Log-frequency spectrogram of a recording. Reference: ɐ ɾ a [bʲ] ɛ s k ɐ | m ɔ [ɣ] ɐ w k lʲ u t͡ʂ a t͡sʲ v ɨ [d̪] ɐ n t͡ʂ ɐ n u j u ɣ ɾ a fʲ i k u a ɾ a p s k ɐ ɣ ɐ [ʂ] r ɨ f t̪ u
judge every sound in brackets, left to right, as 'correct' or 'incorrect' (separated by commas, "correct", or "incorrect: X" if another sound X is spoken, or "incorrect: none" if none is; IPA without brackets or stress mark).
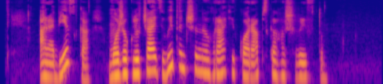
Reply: correct, incorrect: ʐ, incorrect: t̪, correct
